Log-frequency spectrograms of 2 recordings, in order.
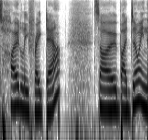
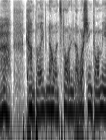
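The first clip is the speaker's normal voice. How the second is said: put-on grumpy grunting and grumbling. A parent acts out their past self coming home, retelling own grumpy grunting. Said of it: "I'd be just grunting".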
